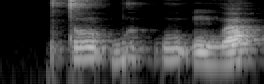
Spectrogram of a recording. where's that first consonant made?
tongue tip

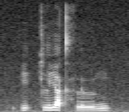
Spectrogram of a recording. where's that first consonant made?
throat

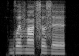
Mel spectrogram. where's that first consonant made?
velum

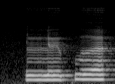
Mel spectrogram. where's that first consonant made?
tongue tip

